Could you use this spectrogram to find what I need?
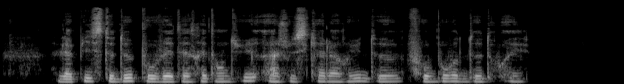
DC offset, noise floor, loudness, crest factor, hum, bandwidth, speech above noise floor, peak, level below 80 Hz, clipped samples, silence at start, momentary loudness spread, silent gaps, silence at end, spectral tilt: under 0.1%; -78 dBFS; -28 LUFS; 20 dB; none; 15.5 kHz; 50 dB; -10 dBFS; -70 dBFS; under 0.1%; 0.05 s; 9 LU; none; 0.95 s; -4 dB/octave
